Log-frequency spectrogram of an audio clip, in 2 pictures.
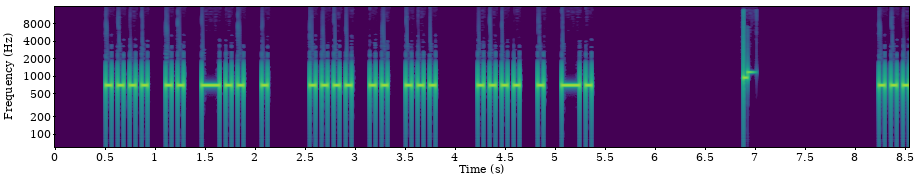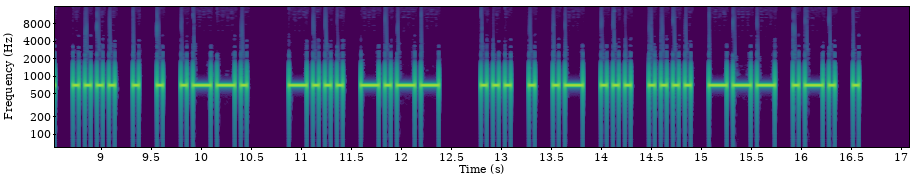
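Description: Morse code sent at about 20 words per minute: a steady mid-pitched tone keyed in crisp dots and dashes, broken by a pause of a couple of seconds with a single soft click, then resuming.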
